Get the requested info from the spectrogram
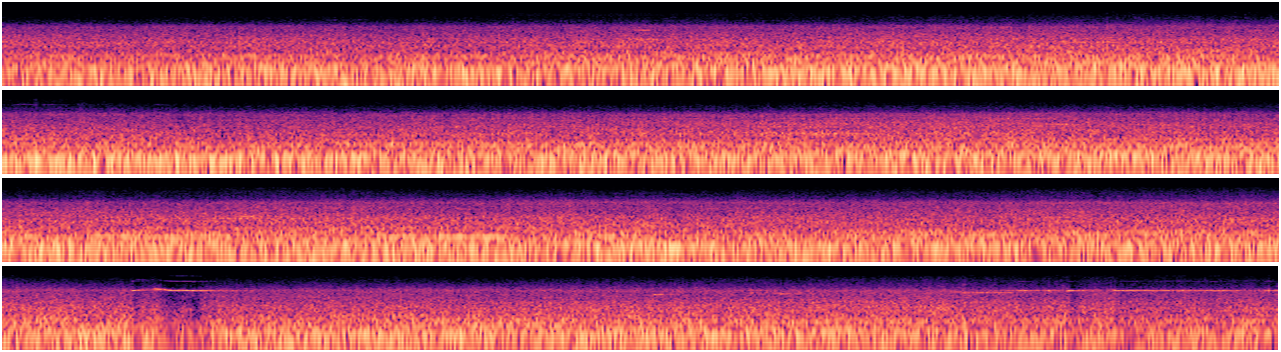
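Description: Metro-North electric multiple-unit commuter train running past on the near track, a loud steady rumble of wheels on rail. There is a sharp bang about twenty seconds in, and a high wheel squeal starts near the end.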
